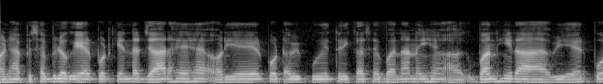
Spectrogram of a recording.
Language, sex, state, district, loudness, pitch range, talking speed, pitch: Hindi, male, Chandigarh, Chandigarh, -18 LUFS, 120-130 Hz, 250 wpm, 125 Hz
